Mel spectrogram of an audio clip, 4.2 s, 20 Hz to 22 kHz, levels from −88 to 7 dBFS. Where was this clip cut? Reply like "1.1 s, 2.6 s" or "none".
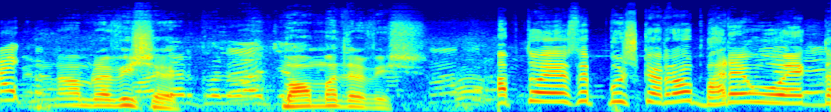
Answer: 2.5 s

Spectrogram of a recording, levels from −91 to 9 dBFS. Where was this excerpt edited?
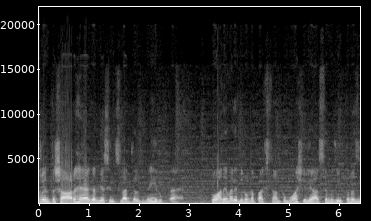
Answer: none

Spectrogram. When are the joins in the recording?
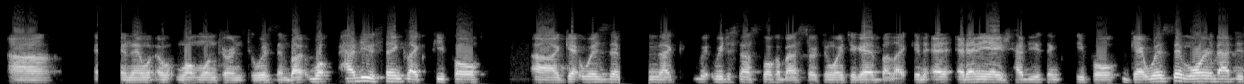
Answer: none

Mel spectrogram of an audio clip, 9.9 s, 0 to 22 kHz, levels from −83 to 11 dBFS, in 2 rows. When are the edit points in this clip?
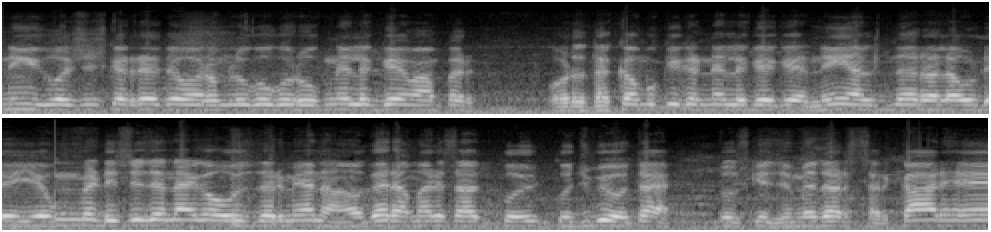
5.2 s

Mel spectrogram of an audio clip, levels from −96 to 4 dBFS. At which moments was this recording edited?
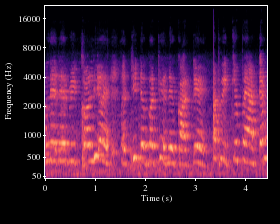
3.4 s

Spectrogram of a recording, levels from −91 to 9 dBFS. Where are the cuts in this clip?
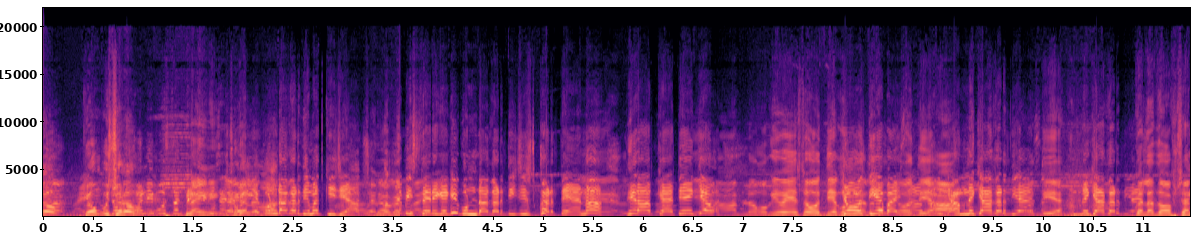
3.6 s

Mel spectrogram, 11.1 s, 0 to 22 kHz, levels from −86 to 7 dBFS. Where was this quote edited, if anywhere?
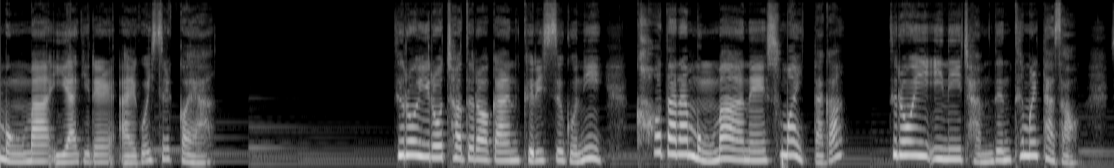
none

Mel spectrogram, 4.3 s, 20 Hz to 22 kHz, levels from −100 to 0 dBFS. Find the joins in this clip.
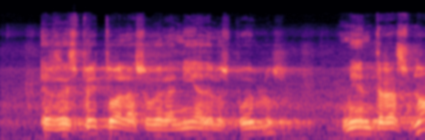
none

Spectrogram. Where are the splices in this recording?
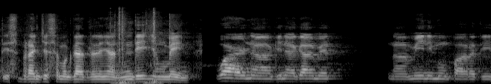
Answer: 2.0 s

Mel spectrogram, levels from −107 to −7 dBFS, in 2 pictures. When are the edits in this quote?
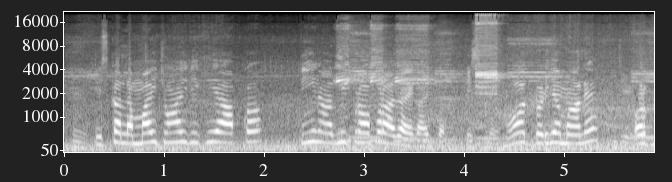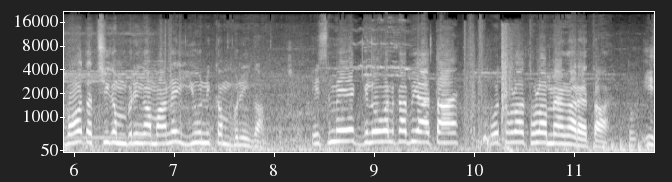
none

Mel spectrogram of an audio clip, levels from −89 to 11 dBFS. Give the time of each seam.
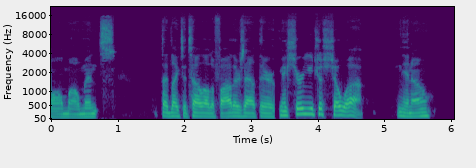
1.6 s, 3.4 s

